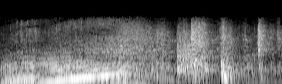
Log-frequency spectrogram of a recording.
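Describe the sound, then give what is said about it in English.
A car engine starts and revs, its pitch rising steadily, then a heavy thud followed by a couple more thumps as the car drives into a closed garage door. “We should have opened the garage door, shouldn't we?”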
